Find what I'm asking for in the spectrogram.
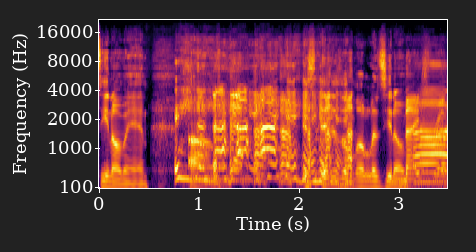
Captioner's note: everyone laughs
